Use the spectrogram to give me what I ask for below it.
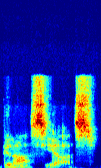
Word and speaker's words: gracias: The pronunciation of the single R in Spanish, a motion called the alveolar tap, makes the word gracias roll off your tongue.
